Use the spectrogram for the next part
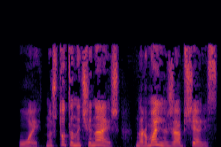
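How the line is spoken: Irritated young man. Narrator (Russian): раздраженно парень

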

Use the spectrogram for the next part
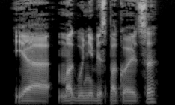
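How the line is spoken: Calm, confident young male voice. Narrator (Russian): Молодой мужской голос звучал спокойно и уверенно

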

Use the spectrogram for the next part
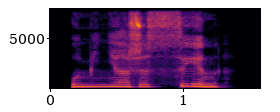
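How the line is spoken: Uncertain. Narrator (Russian): неуверенно проговорила София

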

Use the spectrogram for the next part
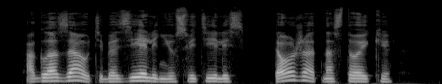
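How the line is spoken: Weary questioning. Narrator (Russian): Как-то устало продолжил допрос Михей

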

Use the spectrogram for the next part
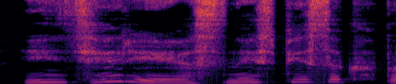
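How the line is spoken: Muttering. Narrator (Russian): пробормотал Дронго

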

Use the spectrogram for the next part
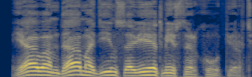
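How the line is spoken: Heavy voice. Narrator (Russian): тяжелым голосом сказал Брок

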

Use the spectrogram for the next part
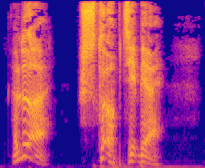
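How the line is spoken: Hoarse rasp. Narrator (Russian): прохрипел Мальцев

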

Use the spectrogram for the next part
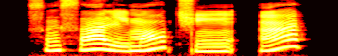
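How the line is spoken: Through smiling clenched teeth. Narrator (Russian): Процедил сквозь зубы, не переставая лучезарно улыбаться

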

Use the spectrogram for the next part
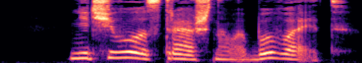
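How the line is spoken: Tired, dismissive. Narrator (Russian): устало отмахнулась я

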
